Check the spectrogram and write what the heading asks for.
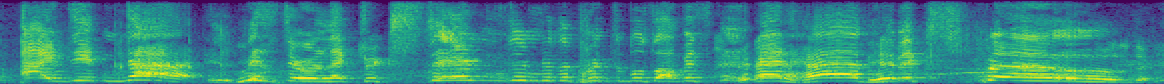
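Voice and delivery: high, loud mock denial; indignant yell. Accused classmate appeals to the teacher, indignant yell.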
